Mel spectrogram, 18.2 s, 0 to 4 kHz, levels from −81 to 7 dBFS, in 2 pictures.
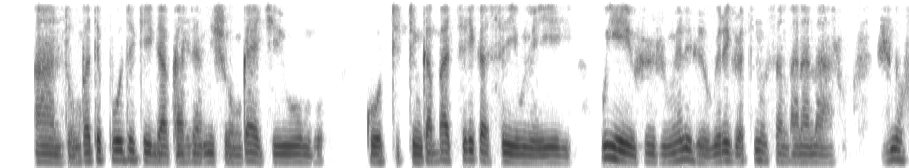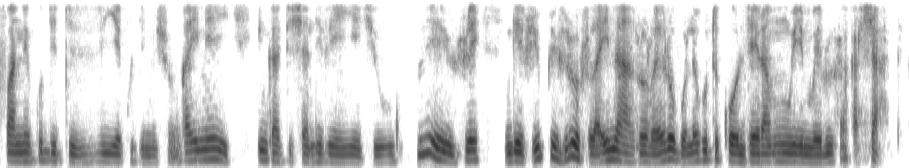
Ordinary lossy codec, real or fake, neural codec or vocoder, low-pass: AAC, 32 kbps; fake; codec, 24 kHz, 0.9 kbps, WavTokenizer, medium speech release version 1; 3.6 kHz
